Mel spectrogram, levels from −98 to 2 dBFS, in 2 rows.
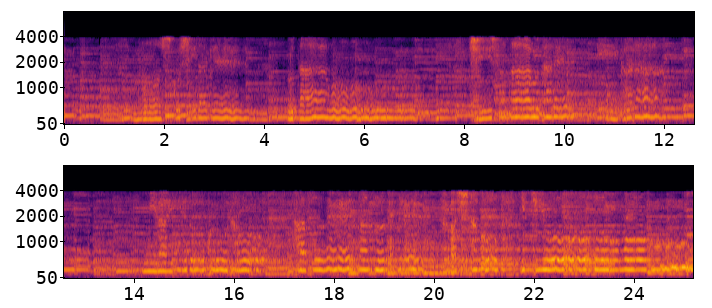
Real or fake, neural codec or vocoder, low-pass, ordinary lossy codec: fake; vocoder, 22.05 kHz, 80 mel bands, HiFi-GAN; 7.2 kHz; AAC, 16 kbps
